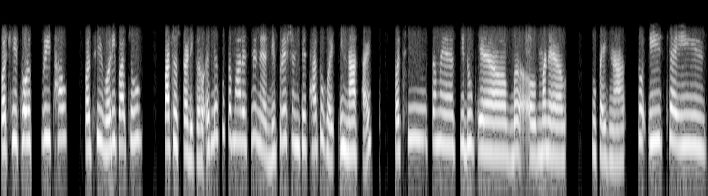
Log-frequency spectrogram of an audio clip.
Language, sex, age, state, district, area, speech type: Gujarati, female, 18-30, Gujarat, Rajkot, urban, conversation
